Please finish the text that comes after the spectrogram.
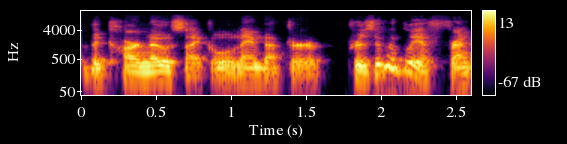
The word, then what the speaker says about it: Carnot: with something called the Carnot cycle, named after presumably a French guy, because usually you pronounce the T at the end of a word, unless they're French.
